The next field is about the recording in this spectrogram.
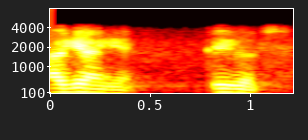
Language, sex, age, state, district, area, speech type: Odia, male, 45-60, Odisha, Koraput, urban, conversation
